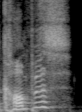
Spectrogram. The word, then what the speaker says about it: compass: Oh, like a compass?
